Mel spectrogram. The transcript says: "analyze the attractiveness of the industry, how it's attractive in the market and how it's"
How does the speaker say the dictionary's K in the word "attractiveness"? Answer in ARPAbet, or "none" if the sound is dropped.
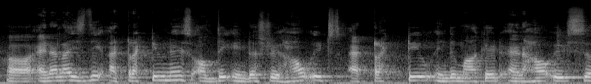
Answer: K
